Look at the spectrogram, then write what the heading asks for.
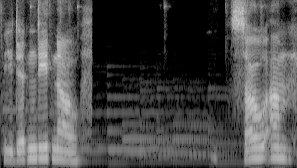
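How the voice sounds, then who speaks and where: A man running a tabletop game casually, with halting, deliberate phrasing. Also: fairly high pitch, steady tone. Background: faint background music.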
